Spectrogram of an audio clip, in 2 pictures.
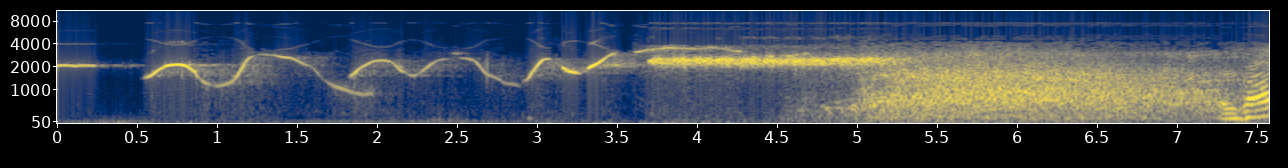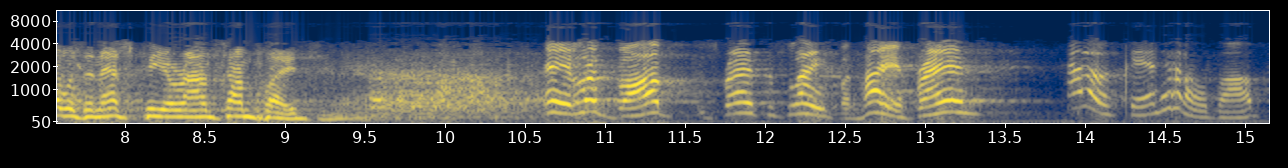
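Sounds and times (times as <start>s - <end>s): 
person whistling at a woman: 0.0s - 5.4s
laughter: 4.6s - 11.1s
speech: 7.3s - 9.4s, 10.6s - 13.4s, 14.1s - 15.1s.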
